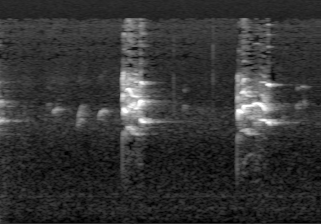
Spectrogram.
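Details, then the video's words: Male canary song meant to make a female canary take the mating posture fast: soft short warbled notes, then two loud harsh rasping phrases about a second apart, each trailing into a thin high whistle. "تغريد كناري يجعل أنثى الكناري تاخد وضعية التلقيح بسرعة"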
